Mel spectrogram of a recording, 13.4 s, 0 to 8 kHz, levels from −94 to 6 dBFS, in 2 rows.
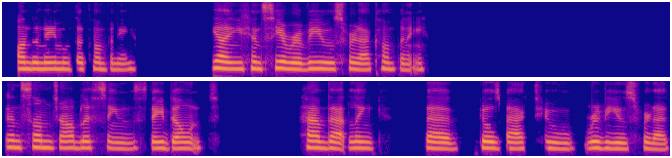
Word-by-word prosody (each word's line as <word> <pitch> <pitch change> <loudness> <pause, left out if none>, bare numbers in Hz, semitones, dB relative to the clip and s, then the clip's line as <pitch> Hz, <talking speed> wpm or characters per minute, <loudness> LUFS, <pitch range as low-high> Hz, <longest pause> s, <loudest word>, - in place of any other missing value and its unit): on 225 -1 +4
the 220 0 +3
name 220 0 +2
of 215 -1 -4
the 220 - -1
company. 210 -1 -5 0.7
Yeah, 245 -1 +6
you 225 -1 +2
can 225 0 0
see 245 +2 +3
reviews 220 0 +2
for 225 - -1
that 200 0 -1
company. 215 -2 -5 2.5
And 240 -2 +1
some 235 -1 +1
job 225 0 -1
listings, 215 -2 -4
they 215 0 +2
don't 210 +1 -2 0.8
have 225 -3 +3
that 210 -2 +2
link 215 -1 -1 0.5
that 205 -3 +3 0.3
goes 215 -3 +4
back 205 -1 -1 0.2
to 200 -2 -2
reviews 205 -2 +1
for 210 - -3
that 180 0 -2
215 Hz, 135 wpm, -23 LUFS, 205-225 Hz, 2.5 s, Yeah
